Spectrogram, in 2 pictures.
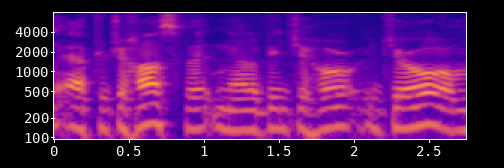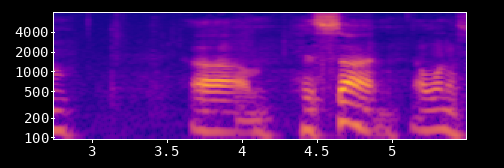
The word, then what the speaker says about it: Jehoram: I'm going to have to say it in Hebrew. Sorry, guys. It's easier for me to pronounce it that way. Jehoram.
